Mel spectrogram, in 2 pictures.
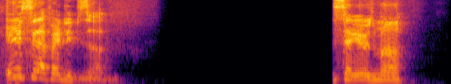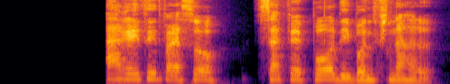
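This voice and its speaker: A man's voice: on the high side, lively intonation, slow, long pauses, a bit bright. A man with a Québécois accent giving casual, mocking, incredulous commentary as host of a cartoon review.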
